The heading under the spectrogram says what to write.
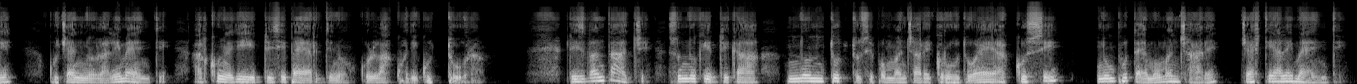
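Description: Throughout, the speech sounds grainy and rough, likely from Opus compression near 16 kbps. The spectrogram shows noise-filled bands reaching 20.4 kHz.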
